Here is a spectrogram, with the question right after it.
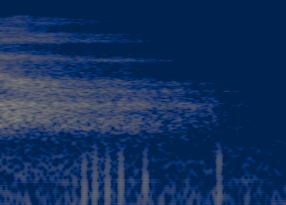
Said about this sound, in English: Let's take a slow, deep breath in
